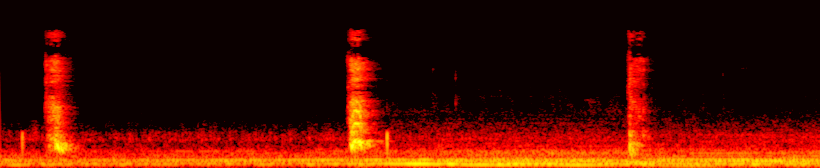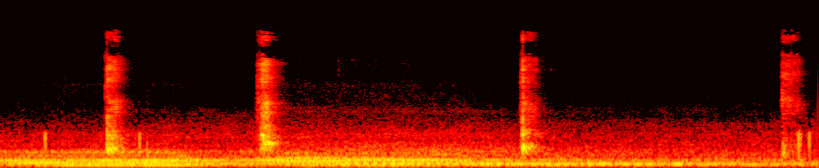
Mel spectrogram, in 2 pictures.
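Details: Animal with chylothorax having trouble breathing, then seven brief, sharp cough bursts spaced a few seconds apart; cough.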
